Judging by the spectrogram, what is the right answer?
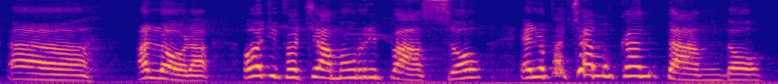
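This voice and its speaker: A man's voice: extremely high pitch, animated, takes it slowly, fairly bright tone, exaggerated voice. A man playing a fussy woman teacher of a comic dialect class, with a bossy way of checking in with her pupils. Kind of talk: comic sketch.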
